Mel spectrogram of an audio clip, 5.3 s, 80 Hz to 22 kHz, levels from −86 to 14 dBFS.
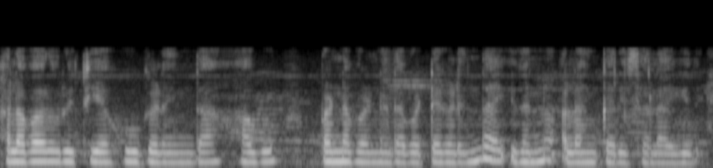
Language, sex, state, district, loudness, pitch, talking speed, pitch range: Kannada, female, Karnataka, Koppal, -19 LUFS, 200 Hz, 100 wpm, 195-205 Hz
